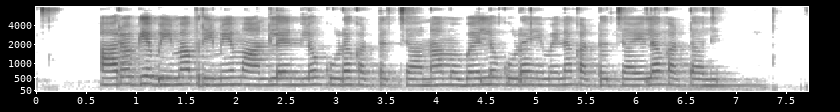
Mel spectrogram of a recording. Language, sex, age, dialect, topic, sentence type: Telugu, female, 18-24, Telangana, banking, question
